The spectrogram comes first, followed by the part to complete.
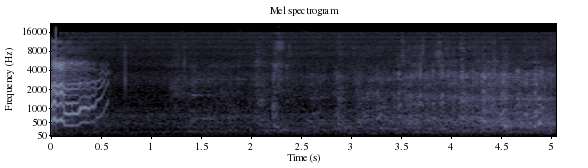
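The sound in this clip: A baby's brief, loud cry opens with a wavering, high wail that cuts off within a second. Softer fussing and a low murmur of voices follow.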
